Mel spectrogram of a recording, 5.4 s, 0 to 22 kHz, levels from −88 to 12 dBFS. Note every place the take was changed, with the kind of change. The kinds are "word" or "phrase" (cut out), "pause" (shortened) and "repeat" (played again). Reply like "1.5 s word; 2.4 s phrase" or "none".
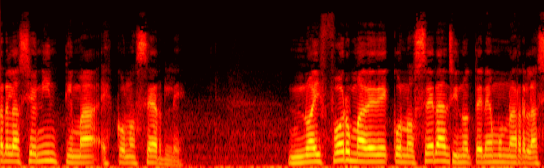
4.5 s word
